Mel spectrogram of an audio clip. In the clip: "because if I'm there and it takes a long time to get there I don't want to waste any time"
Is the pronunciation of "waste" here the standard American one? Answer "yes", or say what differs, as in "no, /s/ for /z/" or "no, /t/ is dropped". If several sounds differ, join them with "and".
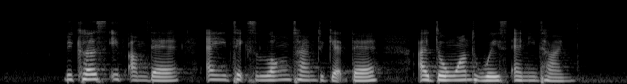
yes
